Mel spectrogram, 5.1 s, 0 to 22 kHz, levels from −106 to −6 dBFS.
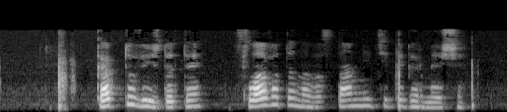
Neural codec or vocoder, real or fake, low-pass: none; real; 7.2 kHz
